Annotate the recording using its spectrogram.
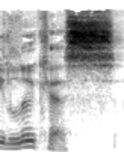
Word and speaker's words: Lukacs: And then Sophie Lucas, that last name is spelled L-U-K-A-C-S, who hails from Montreal, and she's got a European ancestry.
